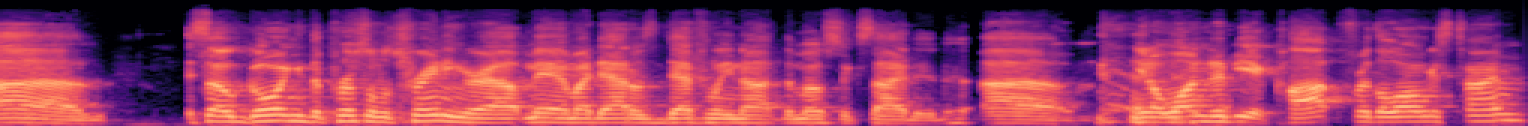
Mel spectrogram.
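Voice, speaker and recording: A man talks at a fairly quick pace with very even loudness. His medium pitch shows ordinary variation. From Central California, US (moved from Lebanon at 5). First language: Arabic (English second language). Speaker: podcast host and conference founder. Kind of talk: podcast interview. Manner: casual, filler-heavy.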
